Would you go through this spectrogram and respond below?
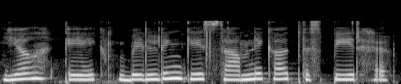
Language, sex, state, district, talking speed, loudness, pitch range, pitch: Hindi, female, Jharkhand, Palamu, 120 wpm, -11 LUFS, 220-250 Hz, 225 Hz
